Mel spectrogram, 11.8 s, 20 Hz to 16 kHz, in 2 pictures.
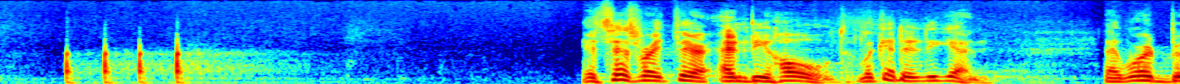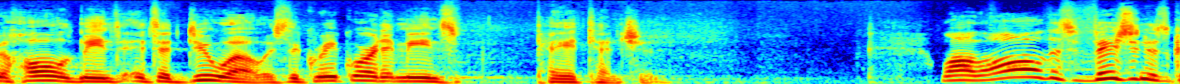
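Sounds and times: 
knocking on a wooden door: 0.3 - 1.2
speech: 2.9 - 9.3, 10.6 - 11.7.

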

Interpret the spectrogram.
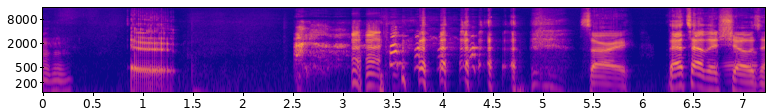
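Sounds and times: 
speech: 0.0 - 1.1, 3.1 - 7.2
loud drawn-out belch: 0.9 - 1.4
people laughing: 2.5 - 5.0.

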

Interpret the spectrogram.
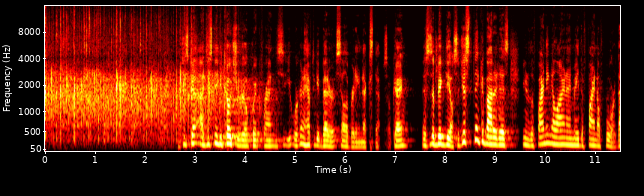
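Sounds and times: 
large group clapping: 0.0 - 4.7
speech: 2.6 - 11.5.

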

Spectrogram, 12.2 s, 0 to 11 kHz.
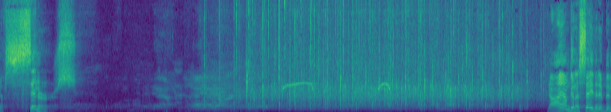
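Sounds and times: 
speech: 0.1 - 1.4, 11.0 - 12.2
audience applause: 4.0 - 11.0
crowd whistles: 5.6 - 6.6, 7.4 - 8.1.

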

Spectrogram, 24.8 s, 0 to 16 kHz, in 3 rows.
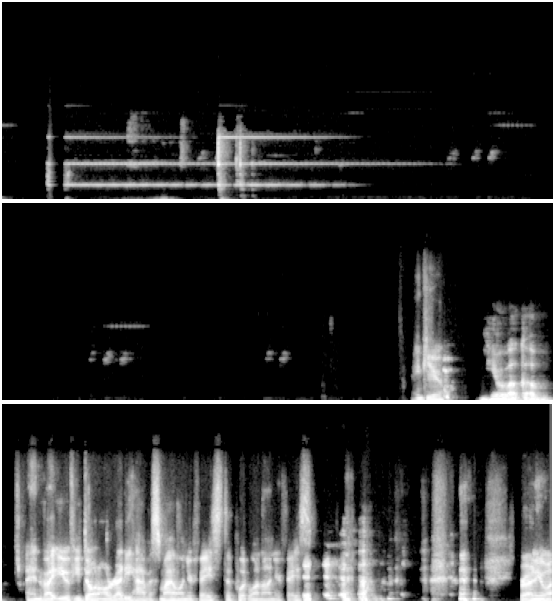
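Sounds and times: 
meditation bell struck: 0.7 - 6.4
speech: 14.5 - 22.1, 23.4 - 24.7
laughter: 21.0 - 23.8.

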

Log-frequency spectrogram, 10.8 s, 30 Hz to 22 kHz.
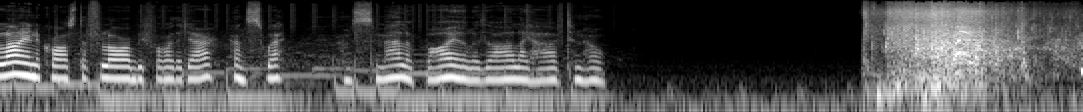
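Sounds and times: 
speech: 0.0 - 6.2
head plunging into a bucket of ice water: 8.6 - 10.8.

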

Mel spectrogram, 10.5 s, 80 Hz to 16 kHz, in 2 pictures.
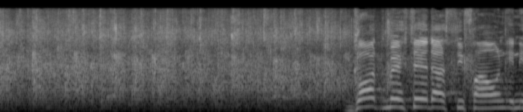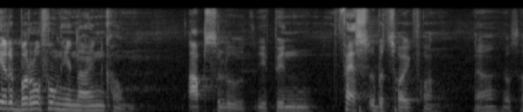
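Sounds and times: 
audience applause at a church gathering: 0.0 - 5.2
speech: 3.5 - 10.4.

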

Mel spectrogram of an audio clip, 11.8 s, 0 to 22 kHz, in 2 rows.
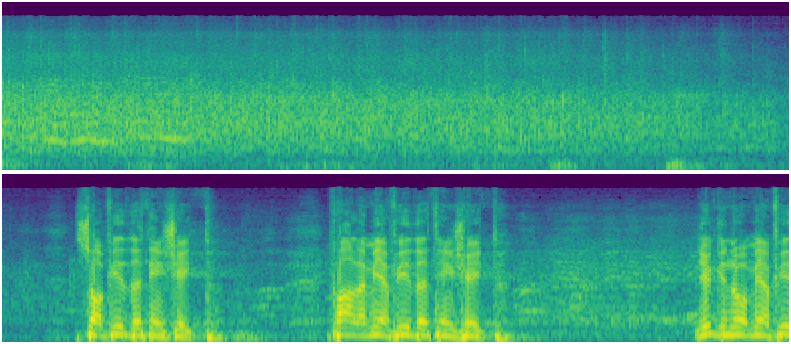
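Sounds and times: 
large crowd applauding in a reverberant room: 0.0 - 6.8
speech: 6.4 - 7.6, 8.4 - 9.7, 11.1 - 11.7.

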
